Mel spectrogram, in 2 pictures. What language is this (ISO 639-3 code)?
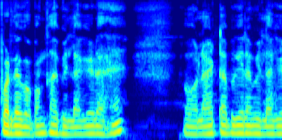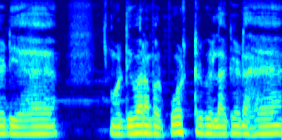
mwr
